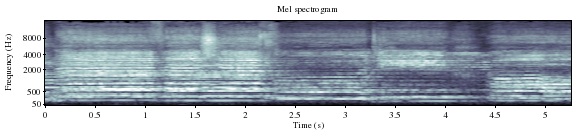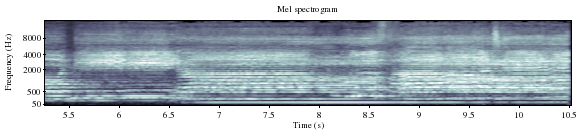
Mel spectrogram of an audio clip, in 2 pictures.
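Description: Choral singing: several voices holding long sustained chords that change every second or two, with a deep low note coming in about two-thirds of the way through.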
